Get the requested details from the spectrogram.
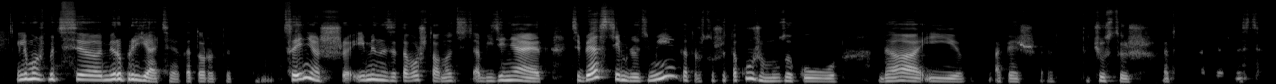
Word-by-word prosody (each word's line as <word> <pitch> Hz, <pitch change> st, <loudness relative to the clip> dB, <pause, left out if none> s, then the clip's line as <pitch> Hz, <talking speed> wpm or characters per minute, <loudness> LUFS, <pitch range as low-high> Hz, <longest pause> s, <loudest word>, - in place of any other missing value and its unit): Или, 225 Hz, -, +3 dB
может 245 Hz, -2 st, +4 dB
быть, 240 Hz, -1 st, -2 dB
мероприятия, 210 Hz, -, +3 dB
которые 145 Hz, 0 st, -7 dB
ты -, -, -18 dB, 0.2 s
там -, -, -23 dB
ценишь 220 Hz, -, +3 dB
именно 210 Hz, +2 st, +2 dB
из-за 175 Hz, -3 st, -4 dB
того, 175 Hz, +3 st, -2 dB
что 200 Hz, -6 st, -6 dB
оно 155 Hz, +3 st, -5 dB
ть 165 Hz, -1 st, -15 dB
объединяет 160 Hz, -2 st, +1 dB, 0.2 s
тебя 220 Hz, -, +5 dB
с 325 Hz, -, -3 dB
теми 225 Hz, -, +1 dB
людьми, 225 Hz, -, +1 dB
которые -, -, -8 dB
слушают -, -, -14 dB
такую 280 Hz, -1 st, 0 dB
же 185 Hz, -, -3 dB
музыку, 150 Hz, -3 st, -4 dB, 0.4 s
да, 160 Hz, +3 st, +1 dB
и 140 Hz, -3 st, -4 dB, 0.3 s
опять 135 Hz, -2 st, -8 dB
же, -, -, -9 dB, 0.4 s
ты -, -, -23 dB
чувствуешь 165 Hz, -6 st, -7 dB
эту -, -, -13 dB, 0.2 s
принадлежность. 285 Hz, -, -20 dB
180 Hz, 150 wpm, -25 LUFS, 150-225 Hz, 0.4 s, тебя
